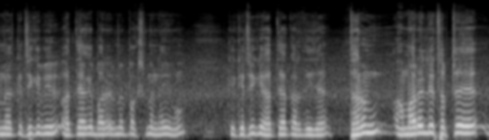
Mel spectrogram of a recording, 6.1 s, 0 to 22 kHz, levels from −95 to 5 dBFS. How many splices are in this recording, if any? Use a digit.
1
